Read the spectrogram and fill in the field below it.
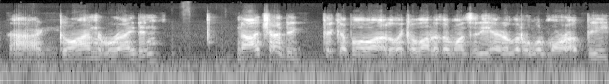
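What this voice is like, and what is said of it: Hoarse, froggy, fading voice. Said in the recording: “My voice is kind of going, so if I sound froggy”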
